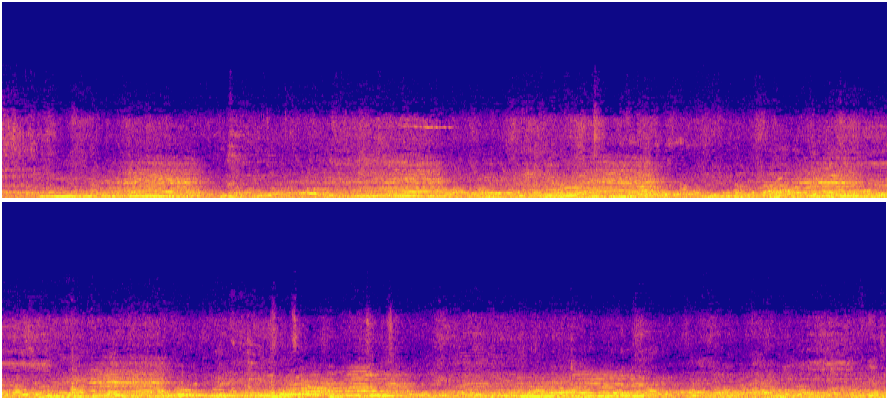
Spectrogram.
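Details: Cattle being unloaded, one a big cow with elephant-like legs: repeated deep, harmonic moos and lowing calls overlap through the stretch, with voices and background music mixed in.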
